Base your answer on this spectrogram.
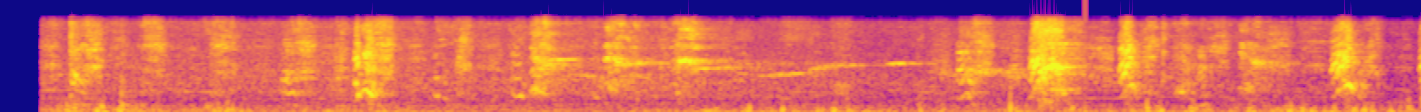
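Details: American Bully dog barking in a busy setting: a series of short, sharp barks scattered through the recording, with people talking and thin whistled chirps in the background.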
